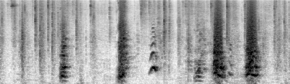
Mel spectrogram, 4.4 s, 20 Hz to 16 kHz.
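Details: Golden Retriever barking at a balloon, 14 August 2023; a rapid, uneven series of about six barks, some with a short whining rise, growing louder toward the end.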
